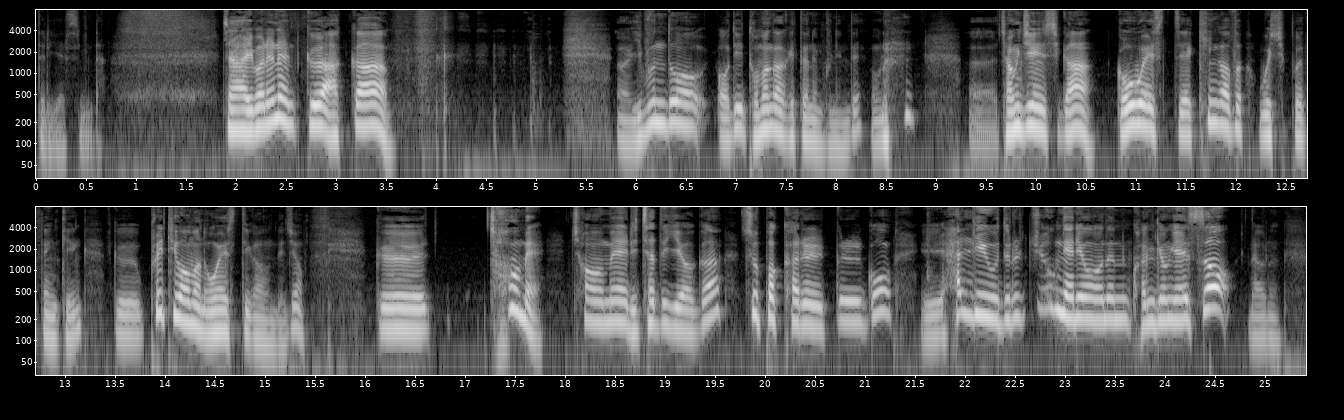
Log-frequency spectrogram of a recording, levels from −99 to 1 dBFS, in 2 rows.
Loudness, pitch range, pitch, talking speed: -22 LUFS, 125-195 Hz, 160 Hz, 285 characters per minute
